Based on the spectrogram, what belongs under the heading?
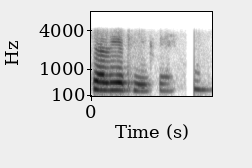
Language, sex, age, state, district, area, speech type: Hindi, female, 30-45, Uttar Pradesh, Jaunpur, rural, conversation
